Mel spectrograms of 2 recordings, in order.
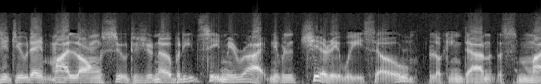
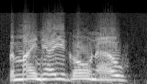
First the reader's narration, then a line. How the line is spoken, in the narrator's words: cries he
